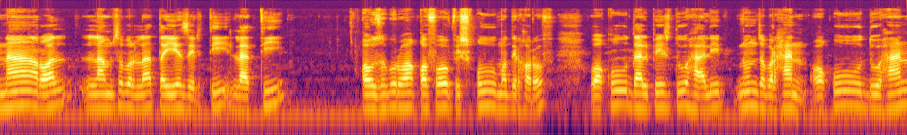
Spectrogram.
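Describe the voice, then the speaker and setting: A man's voice: mid-range voice, slight background noise. Methodical male Quran recitation teacher. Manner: slow drawn-out chanting when reciting whole verses; patient methodical explaining in Bengali. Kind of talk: spelling out Quranic Arabic letter by letter.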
